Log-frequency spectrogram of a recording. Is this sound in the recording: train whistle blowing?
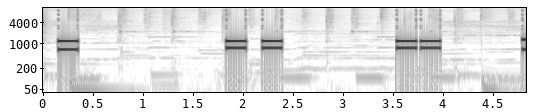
no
